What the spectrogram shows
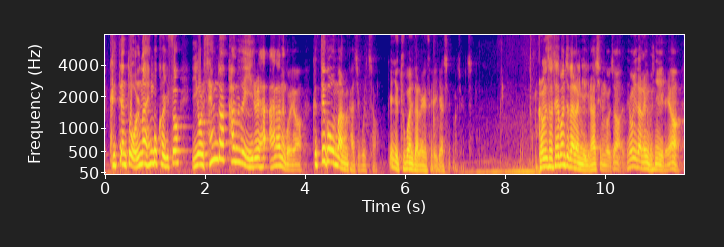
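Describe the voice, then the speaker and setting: A man's voice: high-pitched, dark tone. A male pastor teaching a Bible reading in a casual, conversational way, often turning to listeners with rhetorical questions.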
